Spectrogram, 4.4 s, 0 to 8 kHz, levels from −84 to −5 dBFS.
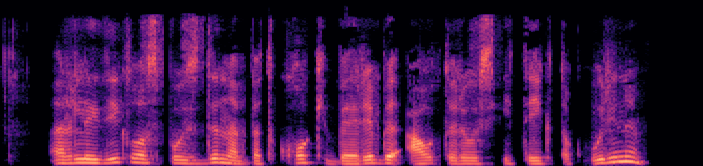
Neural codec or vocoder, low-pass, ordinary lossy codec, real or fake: none; 7.2 kHz; AAC, 32 kbps; real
